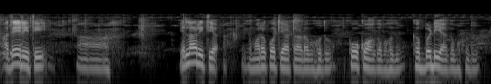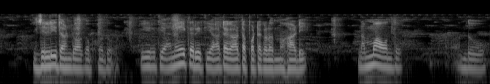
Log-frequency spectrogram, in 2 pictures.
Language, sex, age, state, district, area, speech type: Kannada, male, 60+, Karnataka, Kolar, rural, spontaneous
